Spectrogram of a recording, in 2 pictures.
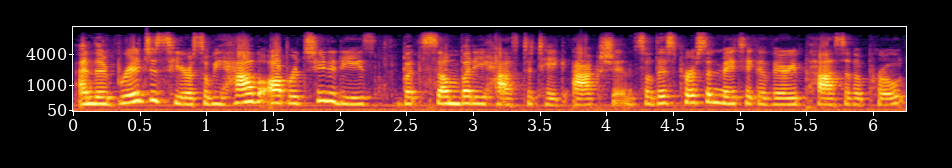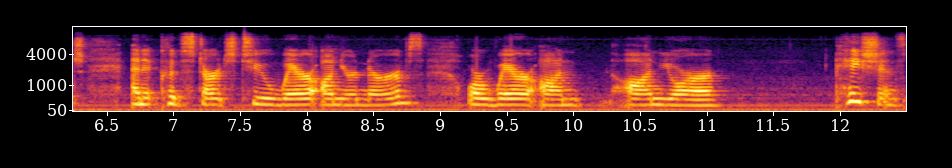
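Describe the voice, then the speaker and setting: A woman reading tarot cards for her viewers, talking in a gentle, conversational, intuitive way. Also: medium pitch, steady tone, normal speed. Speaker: tarot reader. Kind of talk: tarot card reading to camera.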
